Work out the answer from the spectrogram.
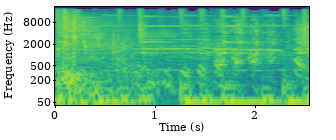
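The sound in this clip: A shotgun blast sound effect opens with a loud, booming burst, followed by many sharp cracks and thuds in quick succession.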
